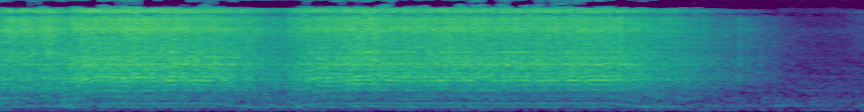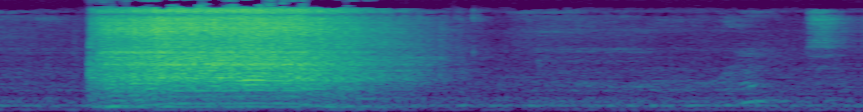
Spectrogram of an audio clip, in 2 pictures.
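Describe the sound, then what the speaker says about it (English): A kitchen blender whirs loudly as it spins lemon and lime juice for lavender lemonade, running in two strong bursts with a pause between, the motor pitch shifting and then winding down. "let's go ahead and give that a quick spin on the blender"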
